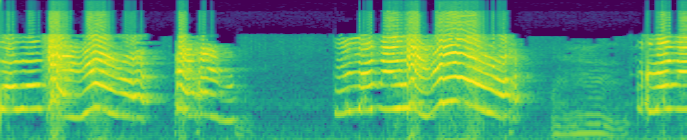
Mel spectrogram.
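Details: Chihuahua Cosmo Kramer, a pet dog, "talking" an "I love you": bent, yodel-like howled phrases in bursts, with a person's lower voice audible in a pause between them.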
